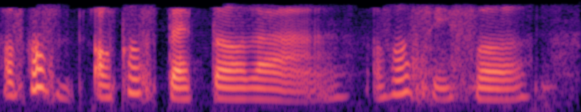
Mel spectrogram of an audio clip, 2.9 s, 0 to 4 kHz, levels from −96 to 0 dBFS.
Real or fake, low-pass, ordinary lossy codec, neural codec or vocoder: real; 3.6 kHz; MP3, 32 kbps; none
